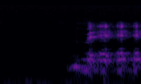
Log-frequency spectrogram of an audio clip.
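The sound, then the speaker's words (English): A person imitates a giant goat, letting out a short, wavering bleat that pulses in three quick bursts, fairly loud, with no other sounds around it. “Oh my god, do a giant goat, please, do a giant goat, please.”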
